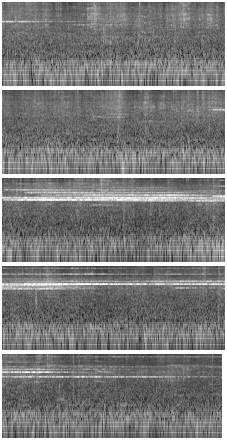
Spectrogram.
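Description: Freight train of tank cars, flatcars and covered hoppers rolling slowly past: a steady rumble of steel wheels on rail with a few clicks in the first seconds. From about nine seconds in comes a high-pitched wheel squeal of several steady tones, loudest for the next six seconds and weaker toward the end.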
